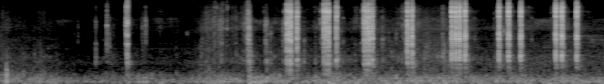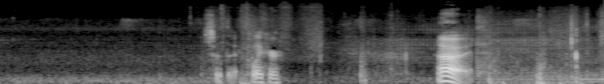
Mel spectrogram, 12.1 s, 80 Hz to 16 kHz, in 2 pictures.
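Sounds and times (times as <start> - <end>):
fishing reel clicking: 2.8 - 5.8.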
